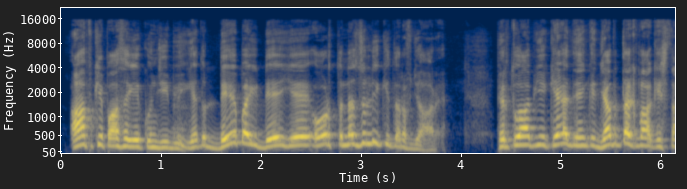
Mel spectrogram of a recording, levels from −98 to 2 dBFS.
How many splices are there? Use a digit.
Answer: 1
